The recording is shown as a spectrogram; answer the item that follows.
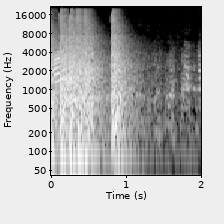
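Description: Diwali firecrackers burst nearby in two loud sharp cracks, the first a rapid crackling string and the second a single bang, each trailing off into noisy rustle.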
